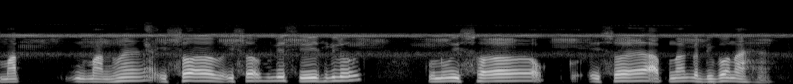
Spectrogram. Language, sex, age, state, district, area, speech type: Assamese, male, 30-45, Assam, Majuli, urban, spontaneous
